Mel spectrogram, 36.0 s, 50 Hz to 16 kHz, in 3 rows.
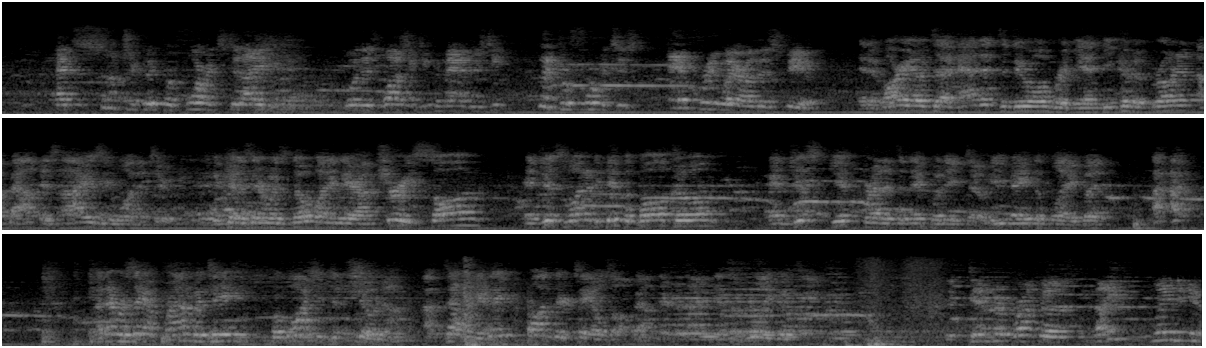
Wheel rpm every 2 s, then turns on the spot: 0, 0, 0, 0, 0, 0, 0, 0, 0, 0, 0, 0, 0, 0, 0, 0, 0, 0.
none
